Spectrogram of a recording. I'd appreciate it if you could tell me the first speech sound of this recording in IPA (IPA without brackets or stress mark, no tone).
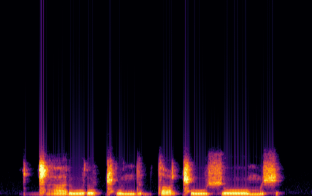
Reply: ɡ͡ǁ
